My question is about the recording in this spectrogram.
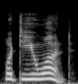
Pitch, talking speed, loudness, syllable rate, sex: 225 Hz, 305 wpm, -12 LUFS, 5.8 syllables/s, male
